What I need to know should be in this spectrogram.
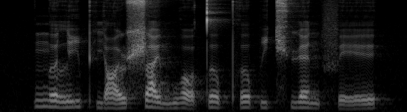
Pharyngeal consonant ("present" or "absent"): absent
